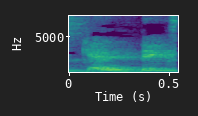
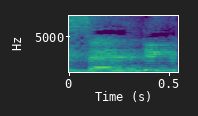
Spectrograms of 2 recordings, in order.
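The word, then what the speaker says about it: Celtic: अब ये मत बोलिएगा ये सेल्टिक होता है, तो प्रोनाउंसिएशन इज केल्टिक। सेल्टिक भी बोल सकते हैं और केल्टिक भी बोल सकते हैं।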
